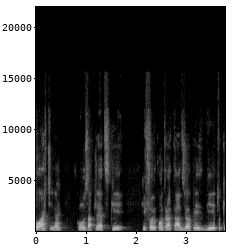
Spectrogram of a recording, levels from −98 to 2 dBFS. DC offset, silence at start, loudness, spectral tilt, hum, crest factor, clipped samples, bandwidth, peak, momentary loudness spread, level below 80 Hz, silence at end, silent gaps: under 0.1%; 0 s; -34 LUFS; -6 dB/octave; none; 20 dB; under 0.1%; 14.5 kHz; -14 dBFS; 9 LU; -80 dBFS; 0 s; none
